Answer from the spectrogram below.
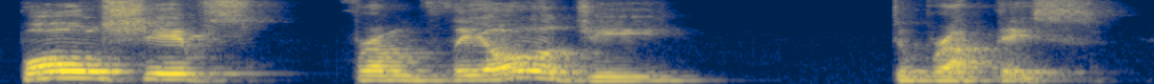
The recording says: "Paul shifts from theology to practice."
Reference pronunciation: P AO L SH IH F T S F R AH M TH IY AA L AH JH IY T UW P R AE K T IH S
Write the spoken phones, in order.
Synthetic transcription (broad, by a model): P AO L SH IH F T S F R AH M TH IY AA L AH JH IY T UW P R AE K T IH S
